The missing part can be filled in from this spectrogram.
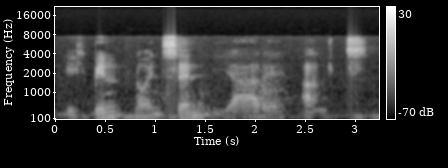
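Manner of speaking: very slow, soft careful German; slow German demo sentence; slow model sentence. Shown as a demonstration. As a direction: spell it out for students slowly. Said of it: "Sama dengan bahasa Inggris".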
